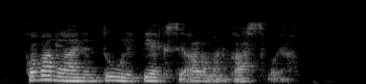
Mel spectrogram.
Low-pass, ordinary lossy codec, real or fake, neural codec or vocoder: 7.2 kHz; AAC, 32 kbps; real; none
